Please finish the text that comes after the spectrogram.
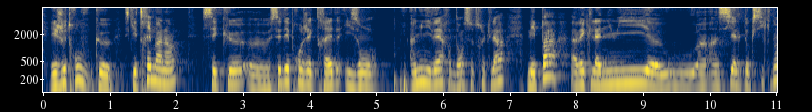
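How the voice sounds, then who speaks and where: A man hosting a casual gaming podcast, talking with animated stops and restarts. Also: on the high side. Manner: animated, stumbling restarts, laughing storyteller. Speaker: podcast host.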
